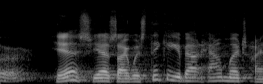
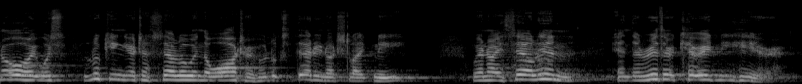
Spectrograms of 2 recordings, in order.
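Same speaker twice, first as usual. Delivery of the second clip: storybook teddy-bear cartoon puppet voice; 4 semitones higher than usual. Voicing the dummy Winnie the Pooh, answering questions: Winnie the Pooh voice. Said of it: "my friend Winnie the Pooh".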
